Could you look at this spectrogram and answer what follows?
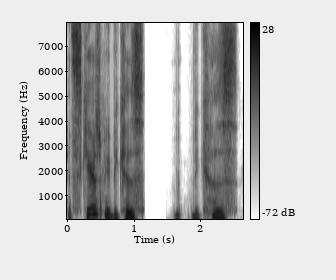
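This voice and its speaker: A woman's voice: fairly low pitch, expressive, husky, no room sound, clean studio sound, exaggerated voice. A woman voicing a frightened, guilt-ridden young female pony who stammers and doubts herself in an audio drama. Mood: anguished. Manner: stammering, halting, anxious. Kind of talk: all-dialogue fan audio drama.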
